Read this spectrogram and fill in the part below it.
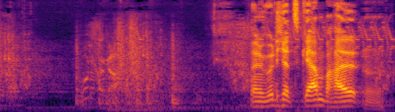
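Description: A wooden crate smashes apart.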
